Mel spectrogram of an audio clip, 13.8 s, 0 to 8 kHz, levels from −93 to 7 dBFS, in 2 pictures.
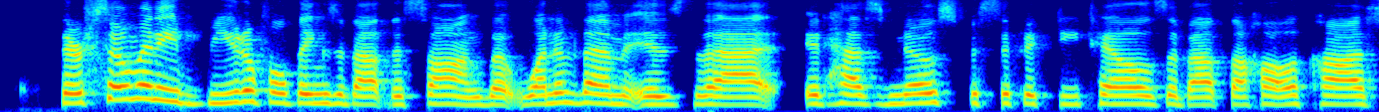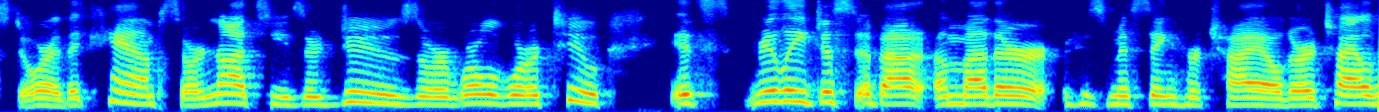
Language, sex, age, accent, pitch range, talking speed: English, female, 30-49, American, 210-245 Hz, 205 wpm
